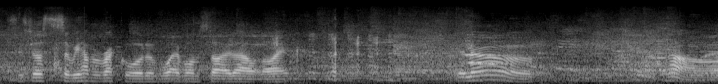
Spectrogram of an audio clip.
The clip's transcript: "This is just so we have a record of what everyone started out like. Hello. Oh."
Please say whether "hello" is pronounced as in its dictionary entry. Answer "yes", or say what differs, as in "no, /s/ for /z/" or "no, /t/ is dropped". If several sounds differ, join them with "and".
no, /n/ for /l/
